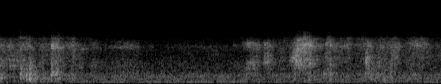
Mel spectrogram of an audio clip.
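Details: Pit Bull dog named Kameron, indoors, worked up over pig ear treats and unhappy at having one taken away, giving strained, high-pitched whining and grumbling bursts that swell and fade over a few seconds.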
